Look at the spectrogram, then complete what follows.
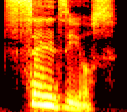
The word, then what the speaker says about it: Celsius: If it's before an E, an I, or an A umlaut, it's pronounced as ts. So Celsius, Cent, City, Caesar.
